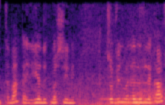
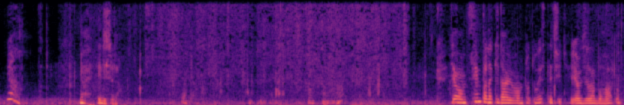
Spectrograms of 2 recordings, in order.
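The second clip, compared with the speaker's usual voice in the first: ordinary talk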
